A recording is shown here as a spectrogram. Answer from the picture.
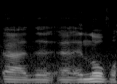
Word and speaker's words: Louisville: if you're from there, you say it like it's in the back of your throat.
